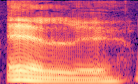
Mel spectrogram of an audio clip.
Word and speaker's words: Eli: They do say it like Elle. Like they Elle, yeah, it's right. It's Swedish, yeah.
